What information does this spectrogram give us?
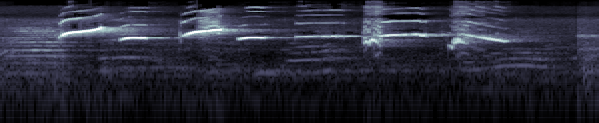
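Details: Oriental magpie-robin song used to goad rival birds into singing: a quick, lively series of whistled notes that sweep up and fall away, about six phrases in three seconds.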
